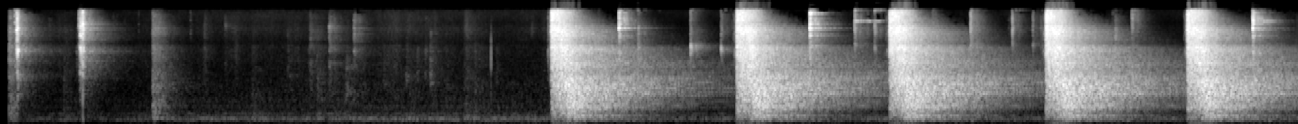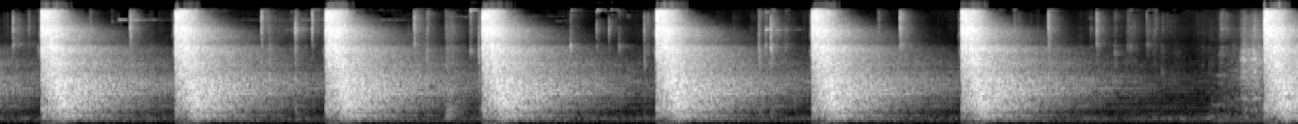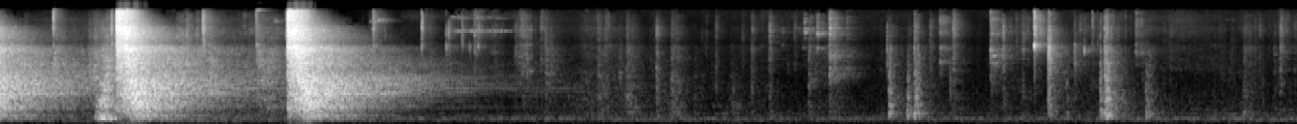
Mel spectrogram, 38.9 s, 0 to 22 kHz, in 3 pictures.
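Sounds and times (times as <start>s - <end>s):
pistol shots with echo: 5.5s - 24.1s, 25.6s - 30.4s.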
